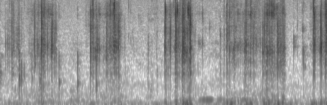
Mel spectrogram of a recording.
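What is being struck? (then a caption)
Cork disc with glued-on plastic gems. A round, palm-size solid cork coaster with large, colorful faceted plastic rhinestone gems glued on is held in one hand and tapped and scratched with long acrylic nails. Quick, bright clicks and crisp, crunchy scratching come in irregular bursts with quiet gaps between, each sound stopping almost instantly.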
